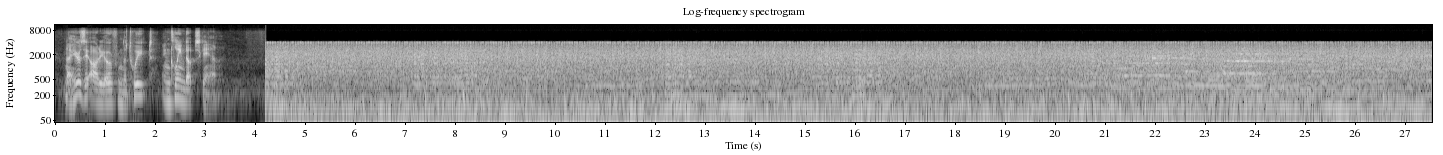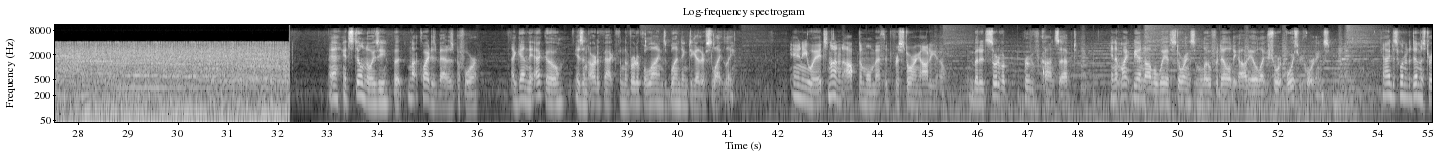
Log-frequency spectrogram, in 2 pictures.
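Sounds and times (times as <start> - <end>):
heavy steady noise: 3.5 - 55.0
dull muffled music: 4.2 - 32.3, 35.5 - 54.7.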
